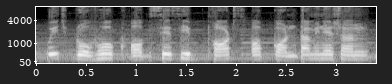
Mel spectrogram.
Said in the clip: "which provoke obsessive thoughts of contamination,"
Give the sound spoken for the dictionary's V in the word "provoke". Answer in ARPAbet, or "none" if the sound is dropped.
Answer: B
